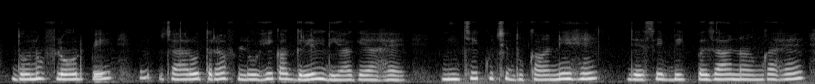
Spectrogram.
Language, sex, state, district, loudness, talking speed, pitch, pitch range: Hindi, female, Jharkhand, Deoghar, -15 LUFS, 170 wpm, 235 Hz, 225-255 Hz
